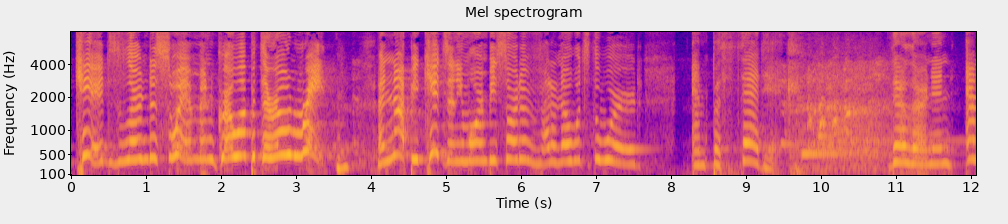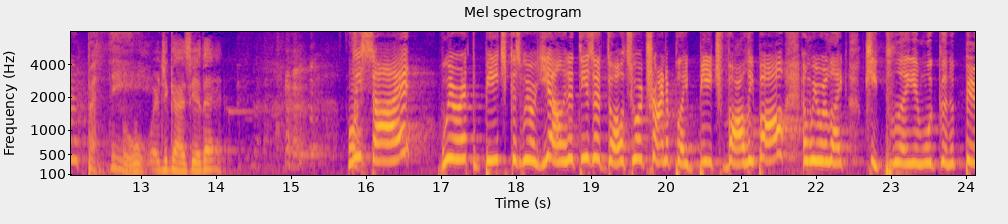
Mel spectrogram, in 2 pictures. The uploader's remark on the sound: live from the 21st Del Close Marathon in Los Angeles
